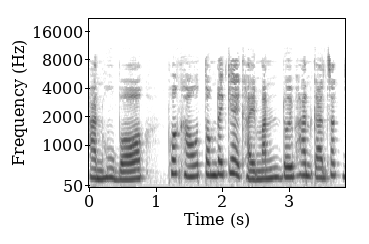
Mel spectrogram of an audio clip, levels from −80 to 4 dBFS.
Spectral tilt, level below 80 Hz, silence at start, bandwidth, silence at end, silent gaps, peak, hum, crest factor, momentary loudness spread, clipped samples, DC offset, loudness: -5 dB/octave; -68 dBFS; 0 s; 11 kHz; 0 s; none; -8 dBFS; none; 14 dB; 4 LU; under 0.1%; under 0.1%; -21 LUFS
